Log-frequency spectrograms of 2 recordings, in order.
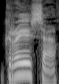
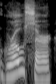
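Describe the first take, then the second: First: The first vowel is a rounded ö sound. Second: The first vowel is a plain o sound. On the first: The speaker calls it right. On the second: The speaker calls it wrong. "not grosser"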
